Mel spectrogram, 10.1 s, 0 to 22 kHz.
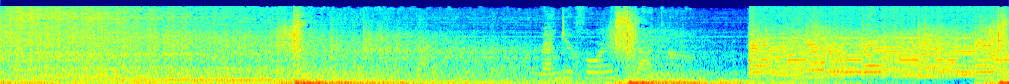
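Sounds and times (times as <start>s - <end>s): rumbling hissing noise: 0.0s - 7.6s.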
